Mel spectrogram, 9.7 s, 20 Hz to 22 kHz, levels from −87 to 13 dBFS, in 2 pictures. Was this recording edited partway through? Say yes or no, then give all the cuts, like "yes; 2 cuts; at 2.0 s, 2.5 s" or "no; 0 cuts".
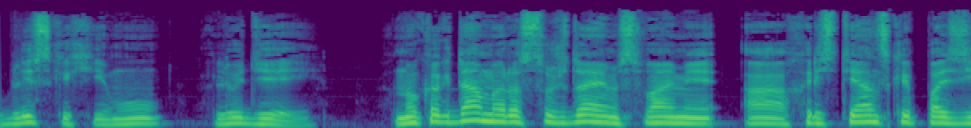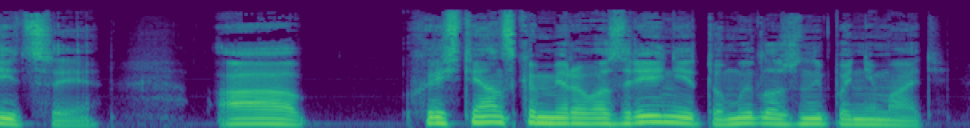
no; 0 cuts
